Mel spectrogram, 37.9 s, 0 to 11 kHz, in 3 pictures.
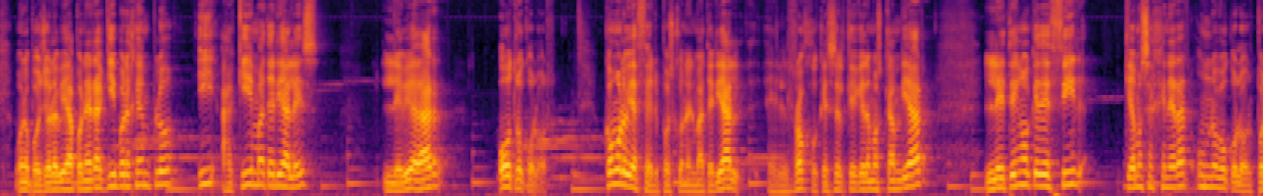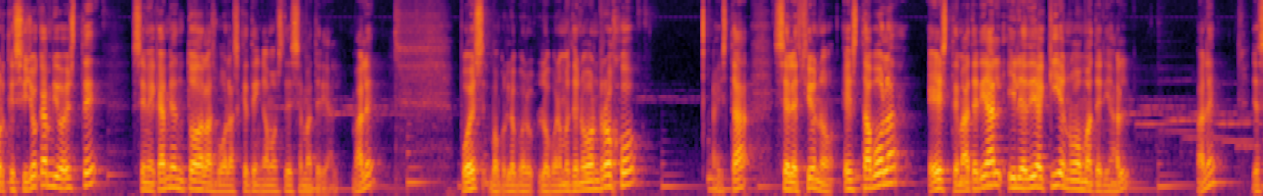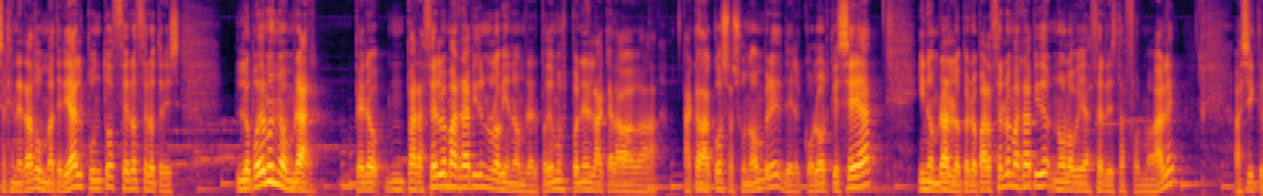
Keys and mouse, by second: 2.8 click, 13.0 click, 20.4 click, 23.4-25.0 drag.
